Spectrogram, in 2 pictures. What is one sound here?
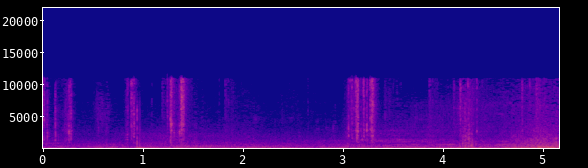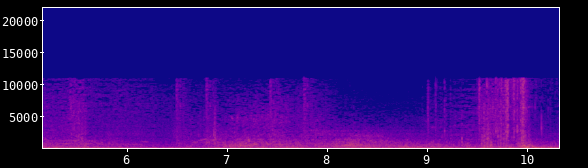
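Wind rushes steadily past a gliding game character.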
